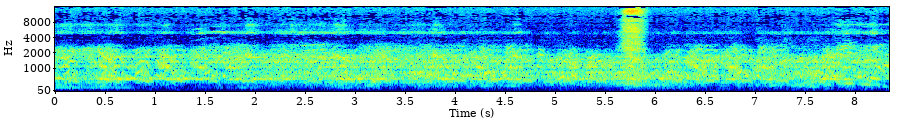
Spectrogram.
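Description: A sound-effects record of a pack of dogs barking and yelping together, with many overlapping barks and yips. It is played by mistake where crowd cheering was wanted. There is a short sharp crackle about two-thirds of the way through.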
